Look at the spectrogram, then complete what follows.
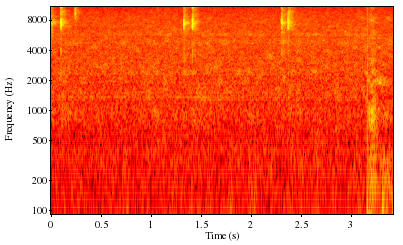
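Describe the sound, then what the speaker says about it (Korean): A few faint, sparse computer mouse clicks over a quiet room hiss, ending with one slightly louder click, while working on a PowerPoint slide. "마우스 오른쪽 단추 눌러서 하이퍼링크 클릭하고요"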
